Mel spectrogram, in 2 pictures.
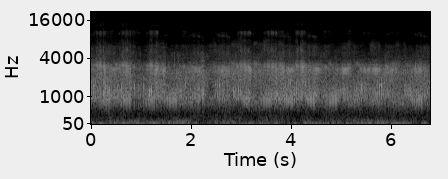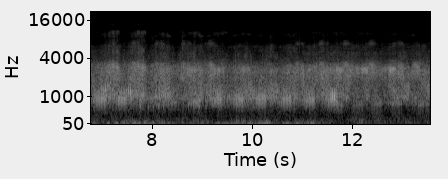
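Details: Night-like chorus of frogs in lotus rice fields, Echizen City, Fukui, Japan, June 12, 2021: dense, unbroken rattling croaks from many callers, with a few brief higher notes standing out.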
